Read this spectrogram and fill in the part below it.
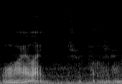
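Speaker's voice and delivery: seductive whisper.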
